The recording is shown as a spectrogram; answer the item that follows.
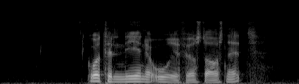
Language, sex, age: Norwegian, male, 44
